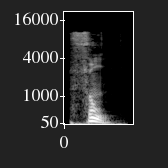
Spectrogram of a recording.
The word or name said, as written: fond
